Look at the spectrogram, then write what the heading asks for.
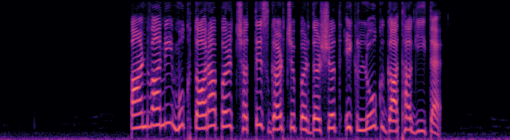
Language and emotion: Dogri, neutral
